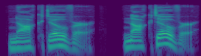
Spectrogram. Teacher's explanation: Notice how the d sound at the end of knocked connects to the o and over. Knocked over.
